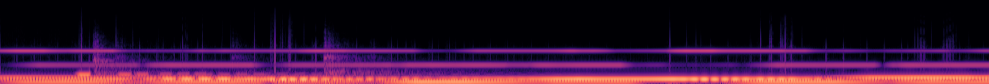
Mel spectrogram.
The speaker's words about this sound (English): Like, because it seems like sometimes you have really pure tone sounds, more like sine waves.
